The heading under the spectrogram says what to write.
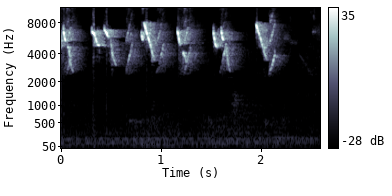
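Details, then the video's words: Saffron finch song of clipped, high chirps that slide sharply downward, delivered in quick pairs and singles about every third of a second; faint low hum in the background. "CANARIO DA TERRA"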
